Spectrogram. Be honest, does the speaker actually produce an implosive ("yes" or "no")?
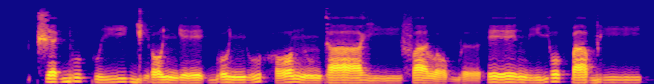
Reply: no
